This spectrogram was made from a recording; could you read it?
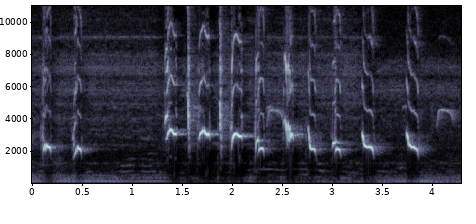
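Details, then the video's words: Greater green leafbird song meant to provoke rival birds: a few spaced whistled notes, then a quicker string of clear looping whistles, over a steady low hum. "PANCINGAN CUCAK IJO GACOR MEMANCING EMOSI LAWAN LANGSUNG NYAUT"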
